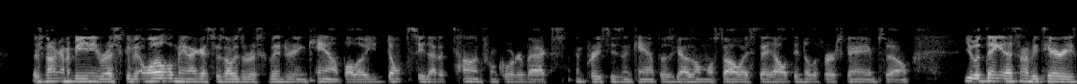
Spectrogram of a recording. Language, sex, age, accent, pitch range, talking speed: English, male, 30-49, American, 125-140 Hz, 295 wpm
